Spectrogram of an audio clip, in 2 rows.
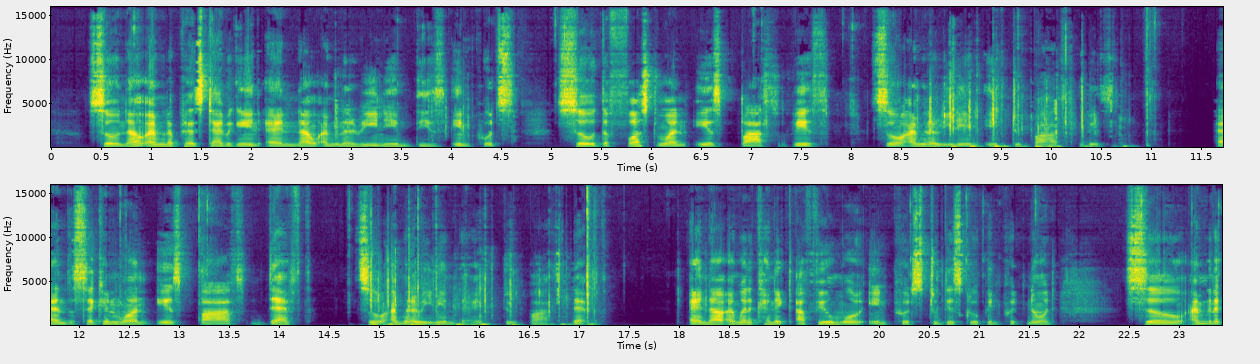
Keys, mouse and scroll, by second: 10.9 click.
